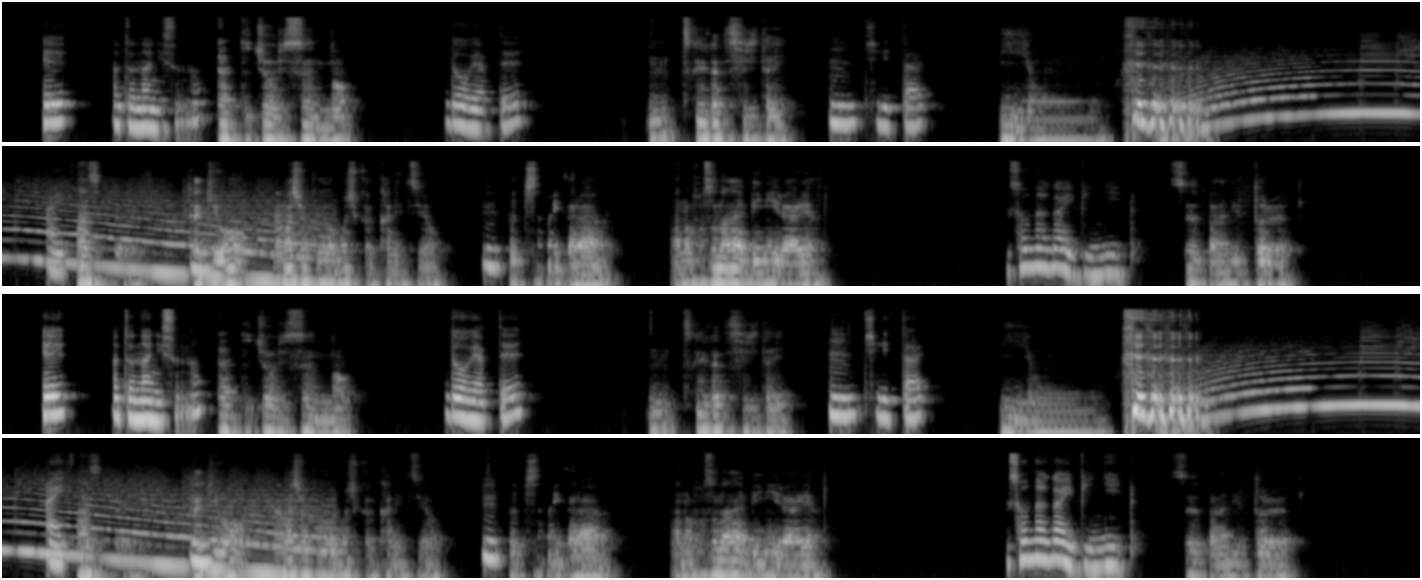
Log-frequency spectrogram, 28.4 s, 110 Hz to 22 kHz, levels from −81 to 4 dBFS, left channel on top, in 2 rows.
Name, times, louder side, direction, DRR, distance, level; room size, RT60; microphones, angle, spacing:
voice 1, 1.1-2.0 4.4-5.2 8.3-9.2 11.2-11.9 14.6-14.8 16.1-16.3 19.0-19.2 24.2-25.4, right 5 dB, 80° right, 0.3 m, -23 dB
voice 2, 2.2-3.5 6.4-7.9 10.0-11.0 14.9-15.7 16.1-16.6 16.9-18.6 19.3-20.3 20.9-22.4 25.9-27.1, left 2 dB, 65° left, 0.8 m, -28 dB
sound 1, 11.6-17.5, right 2 dB, 20° right, 0.8 m, -29 dB
2.7 x 2.4 x 2.3 m
head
